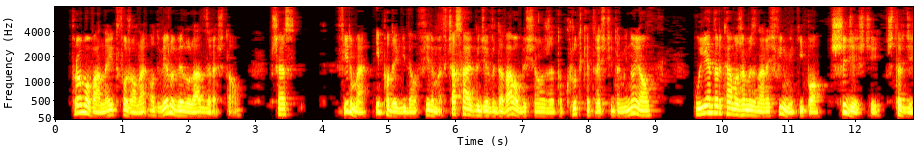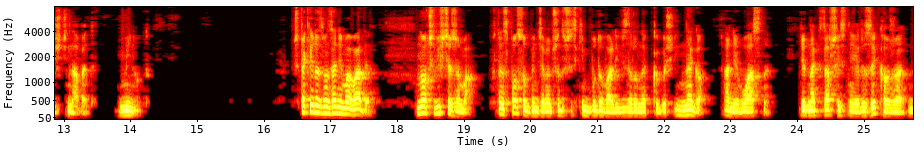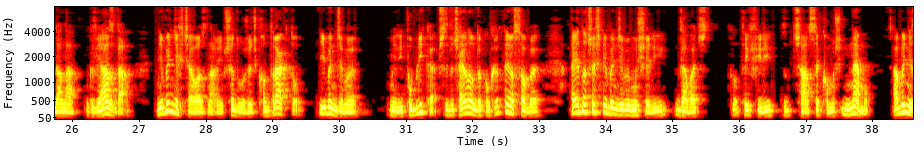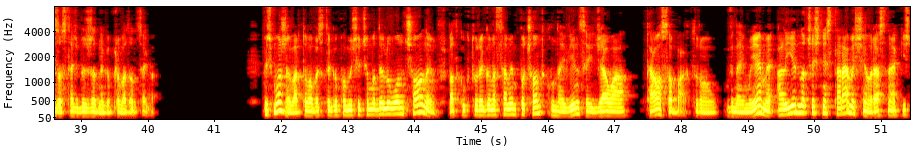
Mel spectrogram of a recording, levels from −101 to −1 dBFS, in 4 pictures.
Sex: male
